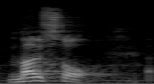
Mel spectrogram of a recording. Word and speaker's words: Mosul: Mosul.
